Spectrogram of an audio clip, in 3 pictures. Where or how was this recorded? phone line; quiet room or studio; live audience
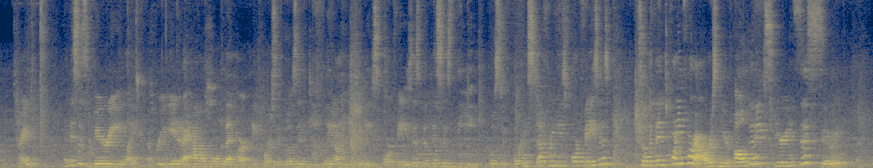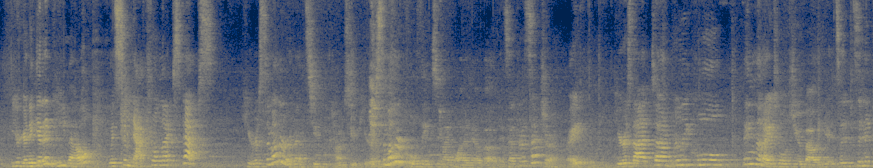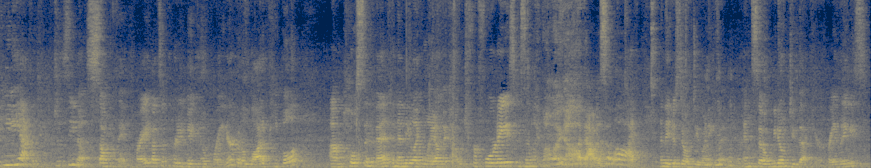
live audience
